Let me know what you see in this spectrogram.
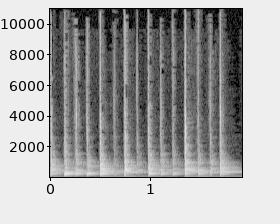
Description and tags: tambour djembe in french, recording for training rhythmic sample base music.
